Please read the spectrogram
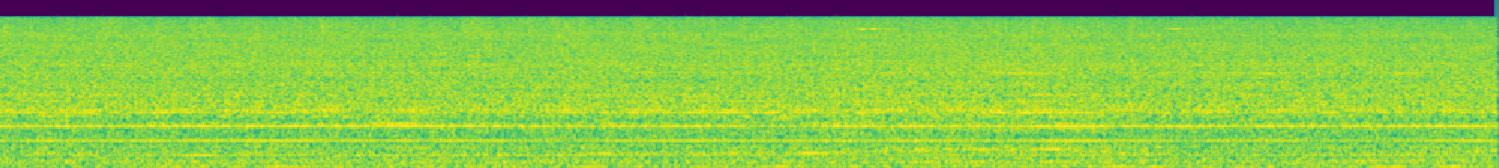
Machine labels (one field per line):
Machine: fan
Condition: normal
